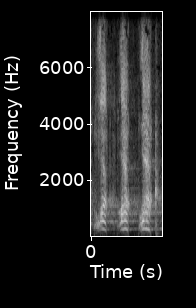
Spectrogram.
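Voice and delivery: put-on very high, squeaked toddler voice; high, urgent acted child's calls; excited little child. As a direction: imitate a child bursting with awe. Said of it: "And he's going like".

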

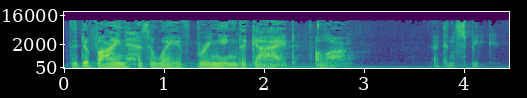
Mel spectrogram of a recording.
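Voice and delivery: soft, hushed blessing fading out; whispered prayer. Real, not acted. Pastor blessing his listeners, fading to a whisper. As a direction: close the sermon with a quiet prayer.

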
